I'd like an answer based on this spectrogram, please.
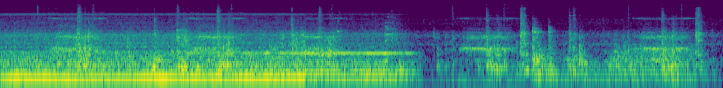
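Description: Soap-making factory machinery running in a repeating mechanical cycle over a steady low hum. The hum cuts out about eight seconds in, leaving quieter irregular clicks and clatter.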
